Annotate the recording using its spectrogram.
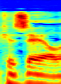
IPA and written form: kəˈzeɪl (Cazale)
